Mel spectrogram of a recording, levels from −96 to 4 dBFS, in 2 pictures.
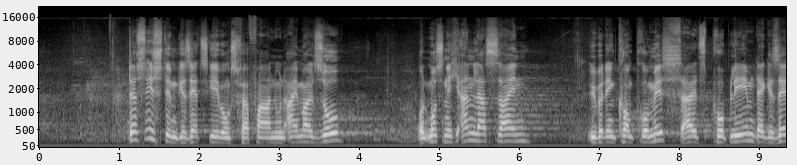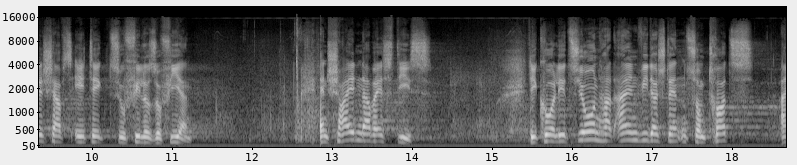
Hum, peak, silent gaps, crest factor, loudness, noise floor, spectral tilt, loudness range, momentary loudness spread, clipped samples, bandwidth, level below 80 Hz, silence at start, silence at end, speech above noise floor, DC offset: none; -2 dBFS; none; 20 dB; -20 LUFS; -50 dBFS; -2 dB/octave; 3 LU; 8 LU; under 0.1%; 16 kHz; -62 dBFS; 0.6 s; 0 s; 29 dB; under 0.1%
